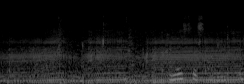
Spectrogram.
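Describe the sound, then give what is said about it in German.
A video game motorcycle engine drones steadily throughout, a loud, buzzing idle with a rich harmonic hum and no breaks, while a voice briefly murmurs underneath. “Ah, hier ist noch ein Motorrad.”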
